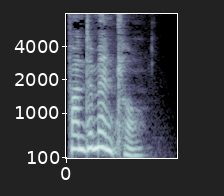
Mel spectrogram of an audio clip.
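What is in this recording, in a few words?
"fundamental", British English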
